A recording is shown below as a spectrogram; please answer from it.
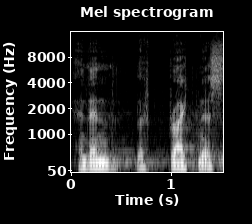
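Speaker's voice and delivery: ordinary delivery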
